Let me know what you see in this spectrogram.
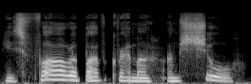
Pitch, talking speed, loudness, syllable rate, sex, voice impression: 175 Hz, 145 wpm, -15 LUFS, 4.1 syllables/s, male, masculine, middle-aged, thick, tensed, slightly soft, cool, calm, friendly, reassuring, wild, slightly kind, slightly modest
